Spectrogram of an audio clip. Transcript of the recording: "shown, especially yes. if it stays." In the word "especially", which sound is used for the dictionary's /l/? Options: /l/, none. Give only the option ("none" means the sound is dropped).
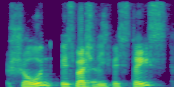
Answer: none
